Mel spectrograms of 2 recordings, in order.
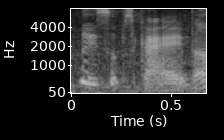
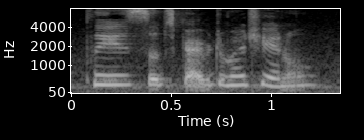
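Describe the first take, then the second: First: High, feeble, playful; weary old voice. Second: Said in the usual way. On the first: Pretend. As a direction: beg like a tired old woman. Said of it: "My old bones out here". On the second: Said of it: "I'm getting weary".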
